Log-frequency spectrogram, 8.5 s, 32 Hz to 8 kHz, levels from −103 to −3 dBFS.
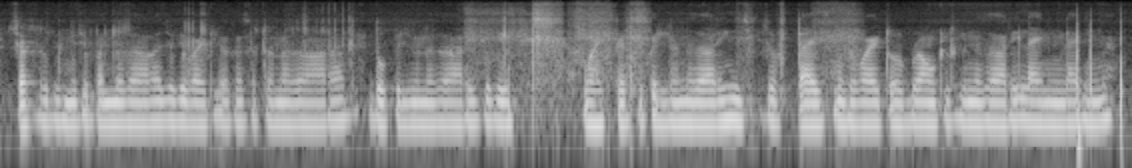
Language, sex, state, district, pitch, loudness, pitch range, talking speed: Hindi, male, Chhattisgarh, Korba, 140 Hz, -26 LUFS, 140-145 Hz, 355 wpm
